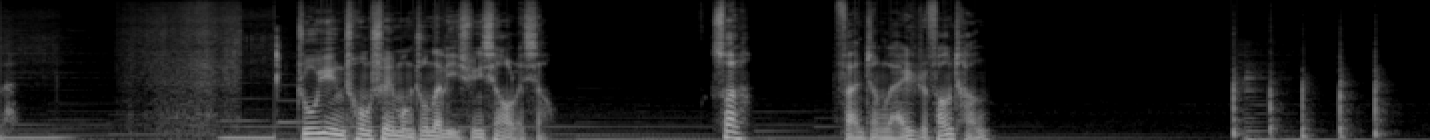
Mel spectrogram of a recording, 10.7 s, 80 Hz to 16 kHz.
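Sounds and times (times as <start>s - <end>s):
speech: 2.3s - 4.3s, 5.4s - 5.7s, 6.3s - 7.5s
knocking on a door: 9.3s - 10.5s.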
